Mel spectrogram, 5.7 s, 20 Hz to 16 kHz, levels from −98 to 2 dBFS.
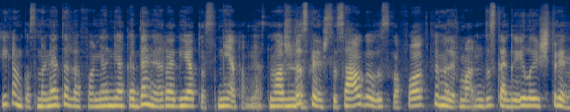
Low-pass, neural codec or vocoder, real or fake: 14.4 kHz; codec, 44.1 kHz, 3.4 kbps, Pupu-Codec; fake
